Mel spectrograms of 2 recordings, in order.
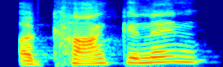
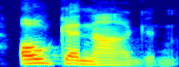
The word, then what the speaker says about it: Okanagan: going to kill this the name of the lake so help me with it Lake a conanan I killed it right yeah you slay it uh Okanogan Okanagan I'm sorry yeah lake okan lake Okanagan in clona British Columbia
